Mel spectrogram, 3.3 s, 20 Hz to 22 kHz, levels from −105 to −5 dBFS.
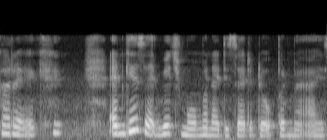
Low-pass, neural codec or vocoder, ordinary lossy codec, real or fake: none; none; none; real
